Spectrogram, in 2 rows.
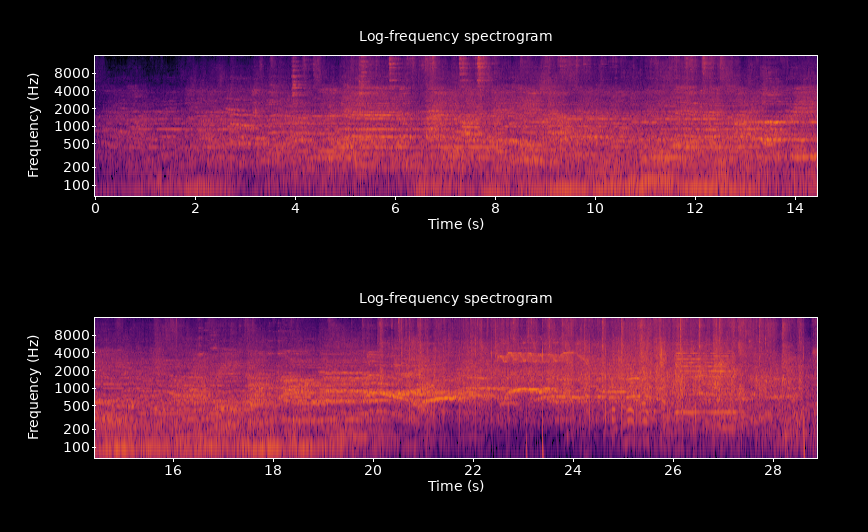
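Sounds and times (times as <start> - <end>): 
packed pub crowd roaring and murmuring during a rugby final: 0.0 - 28.8
glasses clinking: 3.9 - 4.5
scattered clapping: 20.1 - 28.8.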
